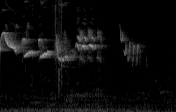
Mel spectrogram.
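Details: Orange-headed thrush song played to provoke a bird into agitation and singing: a sweet, wavering whistled phrase with falling slurs and a sharp note, ending in a softer descending series of quick chirps.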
